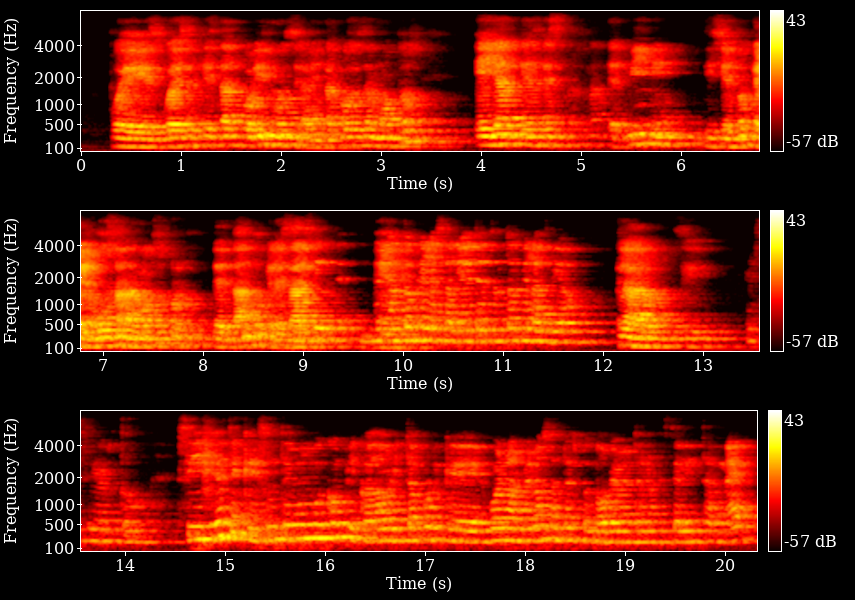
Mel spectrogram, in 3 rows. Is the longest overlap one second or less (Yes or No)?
Yes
